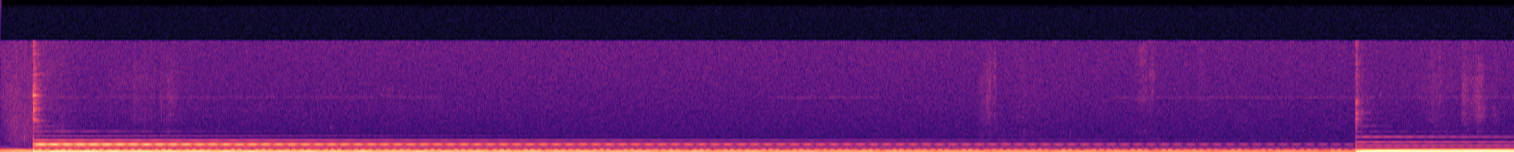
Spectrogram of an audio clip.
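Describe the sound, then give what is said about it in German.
Deep, earthy singing bowl tone: one strike at the start rings into a long, steady, slowly fading hum with layered overtones, then a second, louder strike near the end renews the ringing. “lausche dem tiefen, erdigen Klang der Beckenschale.”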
